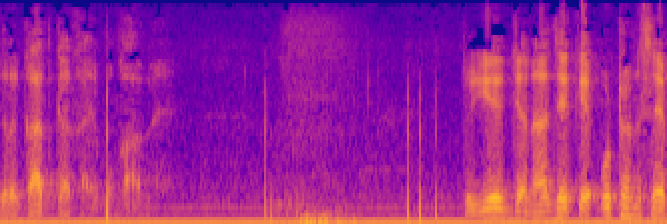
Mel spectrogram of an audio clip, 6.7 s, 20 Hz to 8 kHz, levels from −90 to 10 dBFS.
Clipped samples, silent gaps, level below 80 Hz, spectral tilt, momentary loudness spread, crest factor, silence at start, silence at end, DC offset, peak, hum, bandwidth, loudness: under 0.1%; none; -22 dBFS; -6 dB/octave; 14 LU; 16 dB; 0 s; 0 s; under 0.1%; 0 dBFS; none; 8 kHz; -18 LUFS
